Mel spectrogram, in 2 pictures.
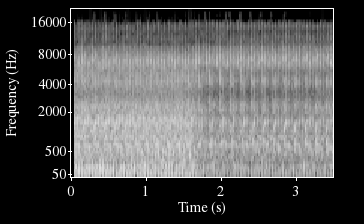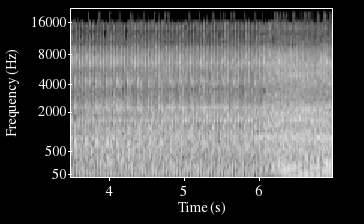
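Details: Renault Laguna 2.0 dCi 150 hp diesel at idle: a sharp metallic clatter of about three or four knocks a second rides over the engine; source not pinned down.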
